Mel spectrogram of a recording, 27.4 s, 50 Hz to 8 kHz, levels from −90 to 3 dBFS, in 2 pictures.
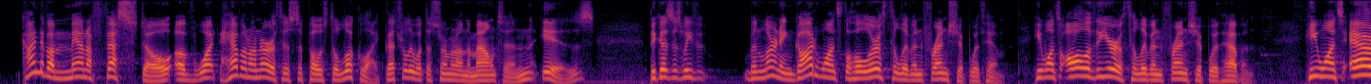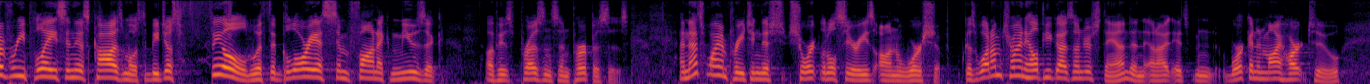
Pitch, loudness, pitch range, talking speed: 175 Hz, -31 LUFS, 145-215 Hz, 225 wpm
